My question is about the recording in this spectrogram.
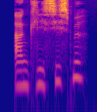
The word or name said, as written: anglicisme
